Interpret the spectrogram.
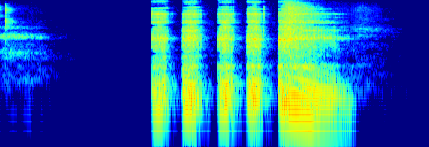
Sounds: Throat clearing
